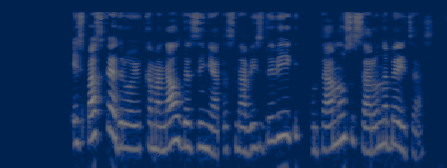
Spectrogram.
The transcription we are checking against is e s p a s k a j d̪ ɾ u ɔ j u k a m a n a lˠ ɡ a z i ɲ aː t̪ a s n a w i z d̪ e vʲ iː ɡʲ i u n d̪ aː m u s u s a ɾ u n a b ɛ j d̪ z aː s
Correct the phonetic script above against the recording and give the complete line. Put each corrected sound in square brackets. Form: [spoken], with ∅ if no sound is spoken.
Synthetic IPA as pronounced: e s p a s k a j d̪ ɾ u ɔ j u k a m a n a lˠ ɡ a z i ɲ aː t̪ a s n a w i z d̪ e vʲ iː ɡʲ i u n [t̪] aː m [uː] s u s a ɾ u n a b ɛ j d̪ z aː s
